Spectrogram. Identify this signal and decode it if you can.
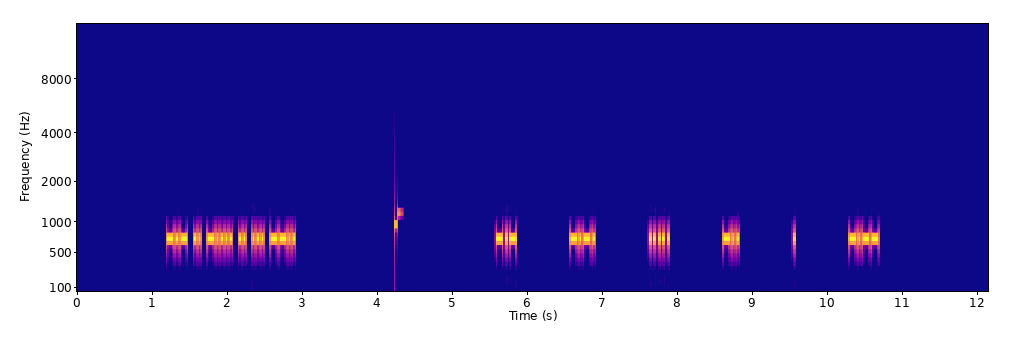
Morse code, heard as a keyed tone, about 39 wpm, spaced as for 17 wpm, 700 Hz. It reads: KI6ISZ KC5DEY
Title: USA Call Signs - 6 Characters - 8x Character Spacing - 40wpm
